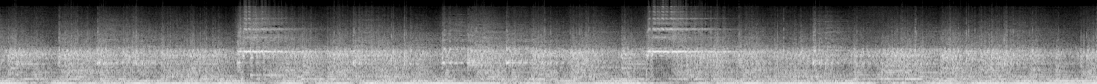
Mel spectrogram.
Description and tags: You are bidding on! No, these are my PSS 270 synth Cutter,
I finally busted that bitch out of storage again, it is processed through a Korg KAOSS Pad with the Reverb
Effect. So it is semi Noisy, Enjoy.! Good for some back drops, If you
mess with the glitches you can hit a key to sync the key to a drumloop,
and the drumloop becomes the keyloop, ryhthmic Isnt it.....I love everyone. ENJOY!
